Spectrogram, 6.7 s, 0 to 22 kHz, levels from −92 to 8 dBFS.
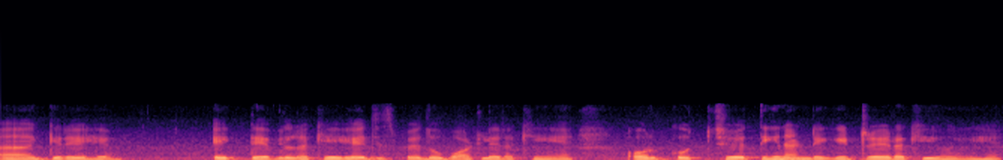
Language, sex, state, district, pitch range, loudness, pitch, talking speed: Hindi, female, Uttar Pradesh, Hamirpur, 175-205 Hz, -16 LUFS, 190 Hz, 195 wpm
